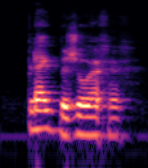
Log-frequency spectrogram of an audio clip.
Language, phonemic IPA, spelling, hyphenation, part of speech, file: Dutch, /ˈplɛi̯t.bəˌzɔr.ɣər/, pleitbezorger, pleit‧be‧zor‧ger, noun, Nl-pleitbezorger.ogg
- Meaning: 1. advocate, barrister, counsel 2. advocate, one who speaks or writes in support of something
